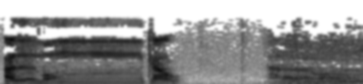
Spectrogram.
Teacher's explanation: nun sudah kita pelajari memiliki sifat gunnah yang masuk ke lubang hidung. Sementara pangkal lidah ini dekat dengan lubang yang masuk ke hidung.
